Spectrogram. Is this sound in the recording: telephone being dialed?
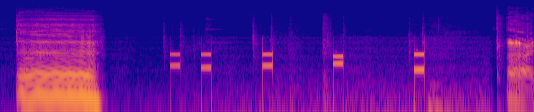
yes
